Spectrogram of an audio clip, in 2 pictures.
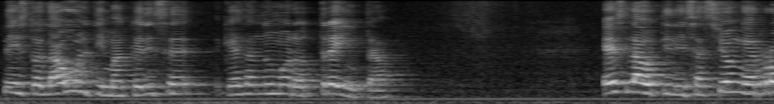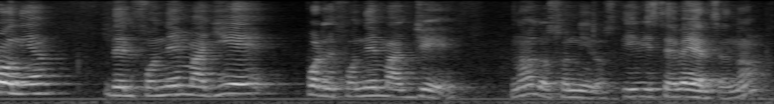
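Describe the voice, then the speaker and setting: A man's voice: sits high, measured pace, a little mellow. A male teacher patiently going over exam answers, constantly checking in with his students. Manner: patient, checks in with tag questions. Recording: echoey room.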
